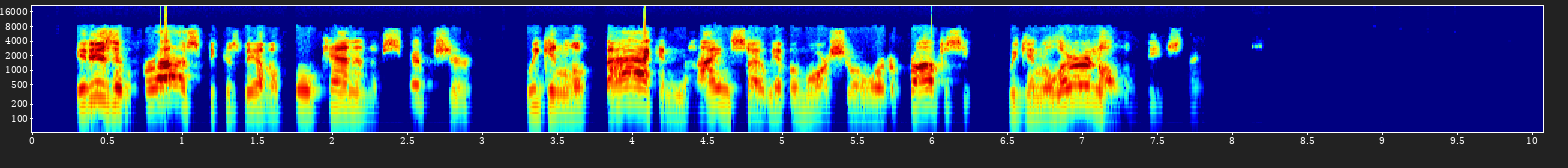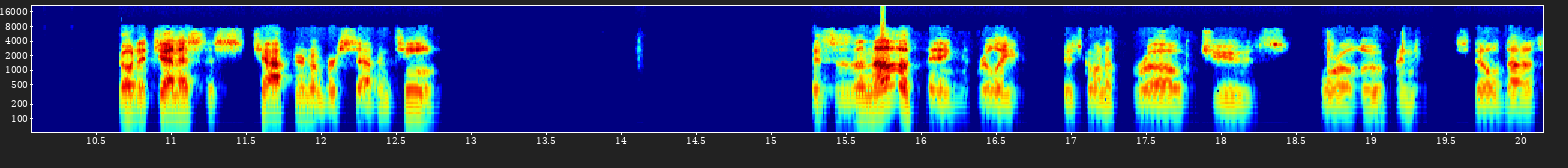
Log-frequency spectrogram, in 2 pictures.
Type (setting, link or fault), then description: setting, large echoing room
